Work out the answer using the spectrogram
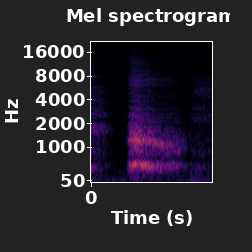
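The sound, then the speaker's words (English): A person takes one big, audible breath to show a deliberate calming breath like those used in Pilates: a sudden airy rush after a short quiet stretch that stays loud, then fades over about a second. “I remember taking big breaths out loud, like”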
